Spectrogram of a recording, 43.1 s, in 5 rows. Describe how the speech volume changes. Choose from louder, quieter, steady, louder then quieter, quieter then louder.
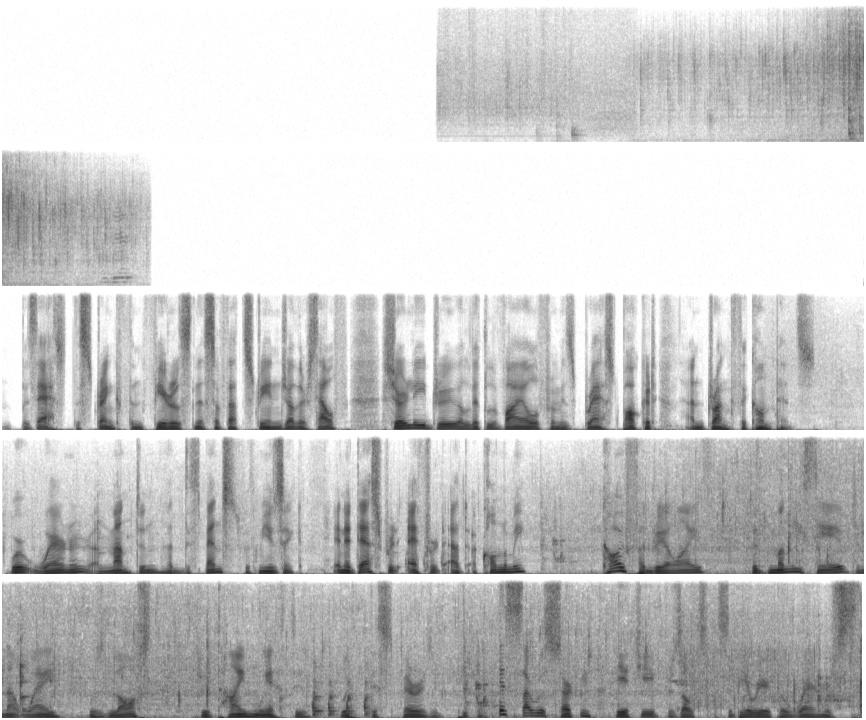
steady.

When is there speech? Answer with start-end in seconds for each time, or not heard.
17.4-31.1, 31.9-43.0.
